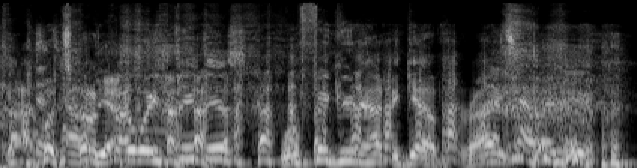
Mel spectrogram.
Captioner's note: laughs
